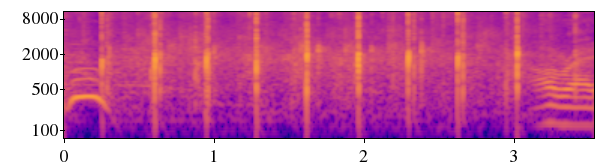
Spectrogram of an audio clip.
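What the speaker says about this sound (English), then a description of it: "I think they deserve another big round of applause" A small audience at a school board meeting claps in a crisp, evenly spaced rhythm of sharp hand claps, with voices cheering briefly at the start and end.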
